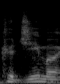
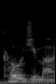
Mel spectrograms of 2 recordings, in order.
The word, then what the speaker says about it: Kojima: to get that right that's why you always hear me go back and forth between kojima and kojima because kojima is the you know anglicized pronunciation but i'm pretty sure it is kojima because in in you know japanese there's no emphasis on syllables the way we do it so it's just kojima so i try i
